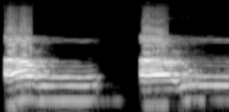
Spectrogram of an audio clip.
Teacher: تو یہاں حروف مدہ میں سے یہاں واو آیا ہوا ہے، حروف مدہ میں سے یہاں واو آیا ہوا ہے، ہم نے لکھ دیا کہ واو مدہ، یہ واو مدہ ہے۔ واو ساکن سے پہلے پیش ہے واو مدہ، تو یہاں ہم اس کو ایک الف کی مقدار کھینچ کر پڑھیں گے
